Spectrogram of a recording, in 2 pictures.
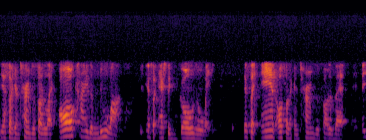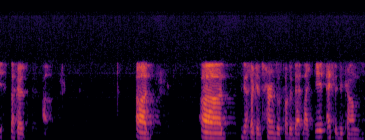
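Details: Stuttering in an adult man with a lifelong stutter he has worked his whole life to overcome, heard during an interview; the format is described as difficult for him because he relies on visual cues.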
